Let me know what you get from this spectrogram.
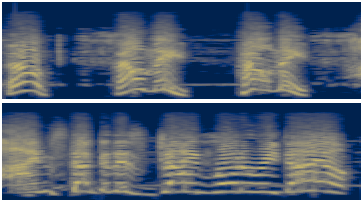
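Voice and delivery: panicked cry for help. Acted. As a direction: scream for rescue. Stuck to giant dial.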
